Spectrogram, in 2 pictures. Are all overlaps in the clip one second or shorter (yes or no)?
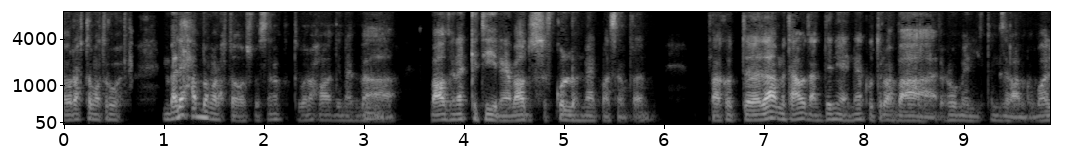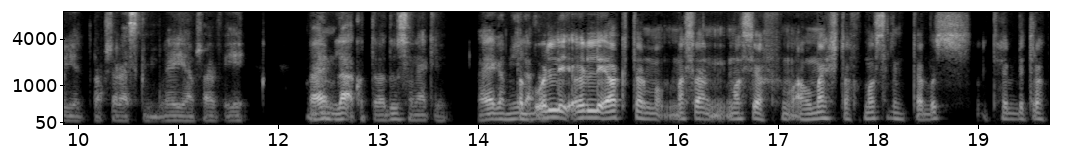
yes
